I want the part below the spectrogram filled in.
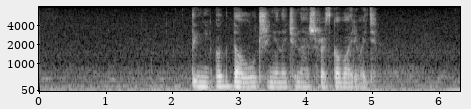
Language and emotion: Russian, angry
